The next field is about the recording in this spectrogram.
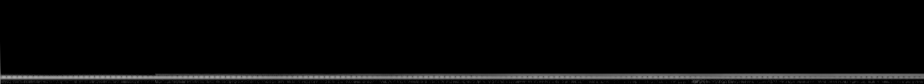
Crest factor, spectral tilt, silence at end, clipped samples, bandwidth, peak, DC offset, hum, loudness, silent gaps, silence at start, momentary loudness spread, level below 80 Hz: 12 dB; -10.5 dB/octave; 0 s; under 0.1%; 0.5 kHz; -22 dBFS; under 0.1%; none; -34 LUFS; none; 0 s; 9 LU; -78 dBFS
